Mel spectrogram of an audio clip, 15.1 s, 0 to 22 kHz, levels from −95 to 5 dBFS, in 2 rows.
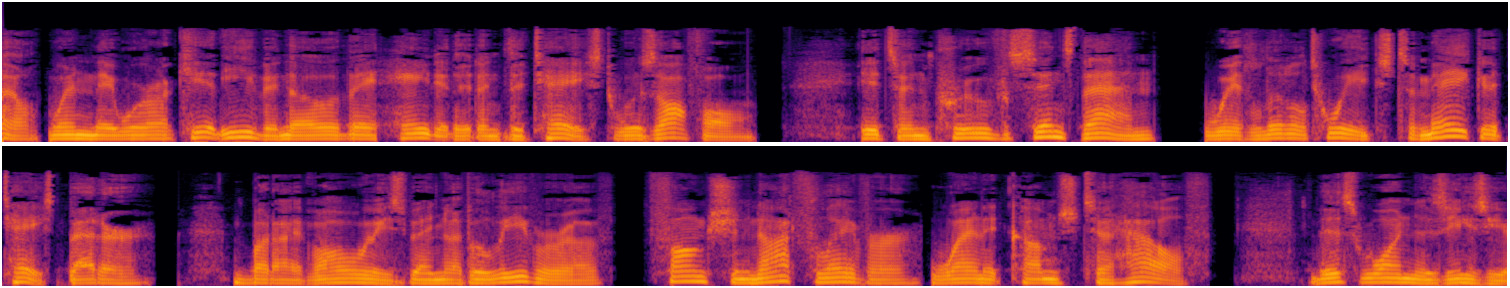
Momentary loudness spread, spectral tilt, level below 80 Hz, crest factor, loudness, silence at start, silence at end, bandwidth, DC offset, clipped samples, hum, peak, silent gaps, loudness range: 7 LU; -6 dB/octave; -42 dBFS; 14 dB; -18 LUFS; 0 s; 0 s; 10.5 kHz; under 0.1%; under 0.1%; none; -2 dBFS; 3.80-3.87 s, 5.79-5.98 s, 8.32-8.38 s, 10.60-10.71 s, 13.60-13.66 s; 2 LU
